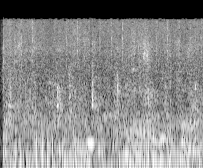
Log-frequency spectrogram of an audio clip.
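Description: Loud, steady rumbling noise that cuts in abruptly, with only a few faint, brief tones inside it.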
